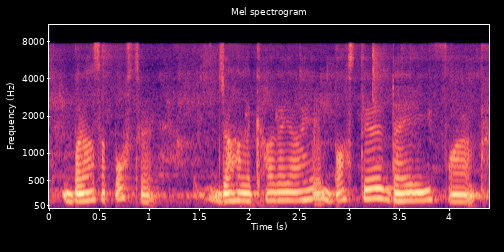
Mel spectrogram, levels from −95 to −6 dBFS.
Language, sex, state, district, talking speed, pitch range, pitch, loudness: Hindi, male, Arunachal Pradesh, Papum Pare, 150 wpm, 140-180 Hz, 150 Hz, -18 LUFS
